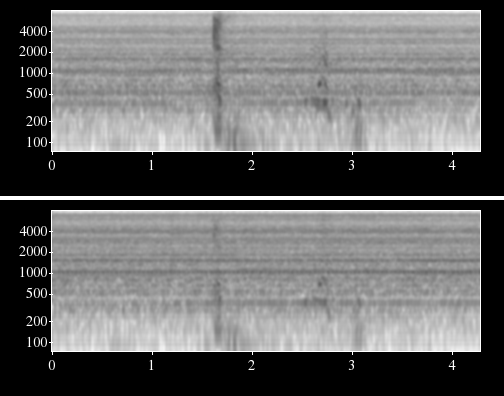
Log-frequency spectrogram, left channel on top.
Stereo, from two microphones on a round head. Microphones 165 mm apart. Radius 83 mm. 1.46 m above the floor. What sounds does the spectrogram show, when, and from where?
0.0 s an engine running: 30° right (ahead or behind), 4.5 m
1.6 s laughter: 60° left (ahead or behind), 0.5 m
